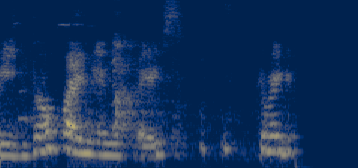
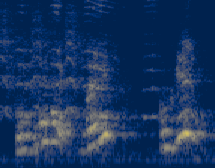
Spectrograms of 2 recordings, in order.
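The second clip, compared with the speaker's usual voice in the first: much higher, eager play voice; playful fetch call; 13 semitones higher, 7 dB quieter, much faster than usual. Real, not acted. Owner urging the dog to fetch his toy, high and eager.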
